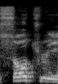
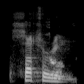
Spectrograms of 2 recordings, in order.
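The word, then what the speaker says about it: Suttree: I haven't watched it yet, but he claims that Sultry is his the best Cormac McCarthy book. Suttery. Suttery, I believe is how it's pronounced.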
